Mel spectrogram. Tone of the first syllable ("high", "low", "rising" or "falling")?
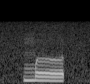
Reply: low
